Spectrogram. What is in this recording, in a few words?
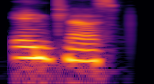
"enclasp", Indian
